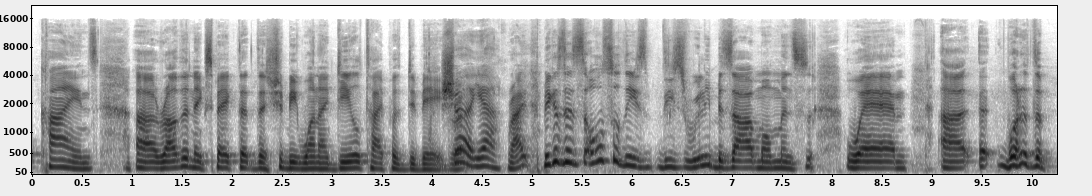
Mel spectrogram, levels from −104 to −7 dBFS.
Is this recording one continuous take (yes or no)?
yes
